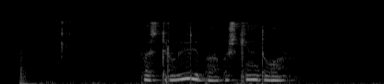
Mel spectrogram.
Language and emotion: Russian, neutral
